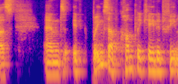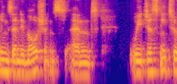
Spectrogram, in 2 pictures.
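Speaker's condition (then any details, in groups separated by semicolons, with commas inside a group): No condition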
